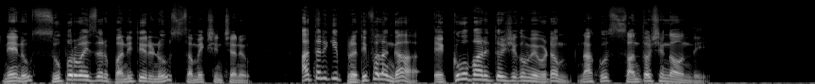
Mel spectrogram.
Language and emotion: Telugu, happy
